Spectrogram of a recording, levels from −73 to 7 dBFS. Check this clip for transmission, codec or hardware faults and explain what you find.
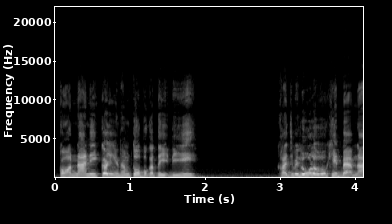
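Checking the clip turns up no faults to explain.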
